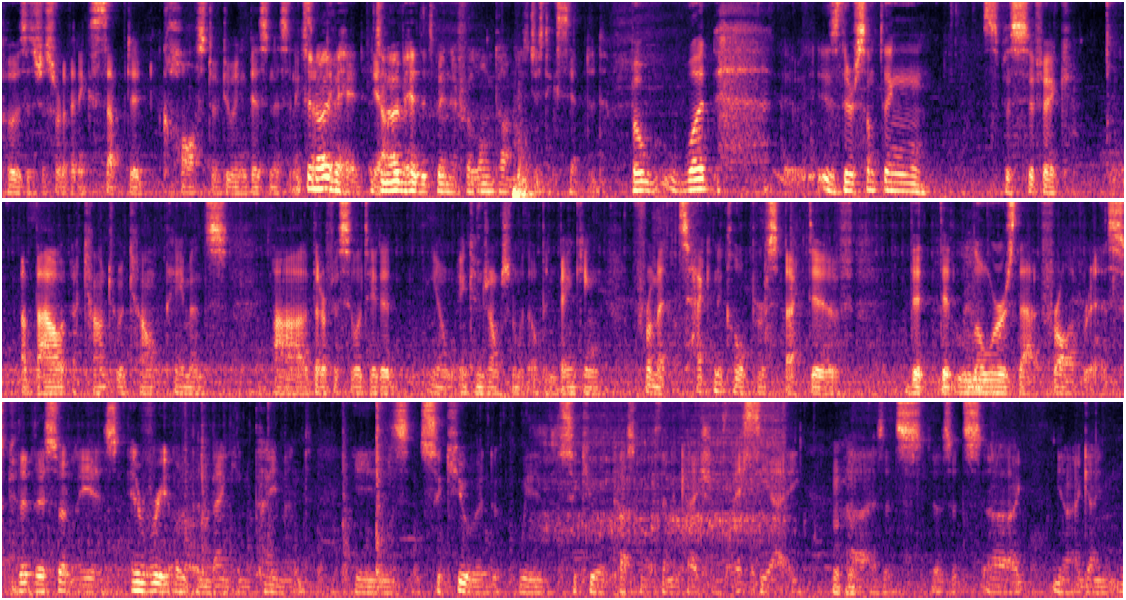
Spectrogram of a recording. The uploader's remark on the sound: Live at Money2020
